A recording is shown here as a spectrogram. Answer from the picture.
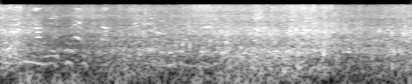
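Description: Sea water splashing and lapping in the shallows, close by, with faint indistinct voices behind it.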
